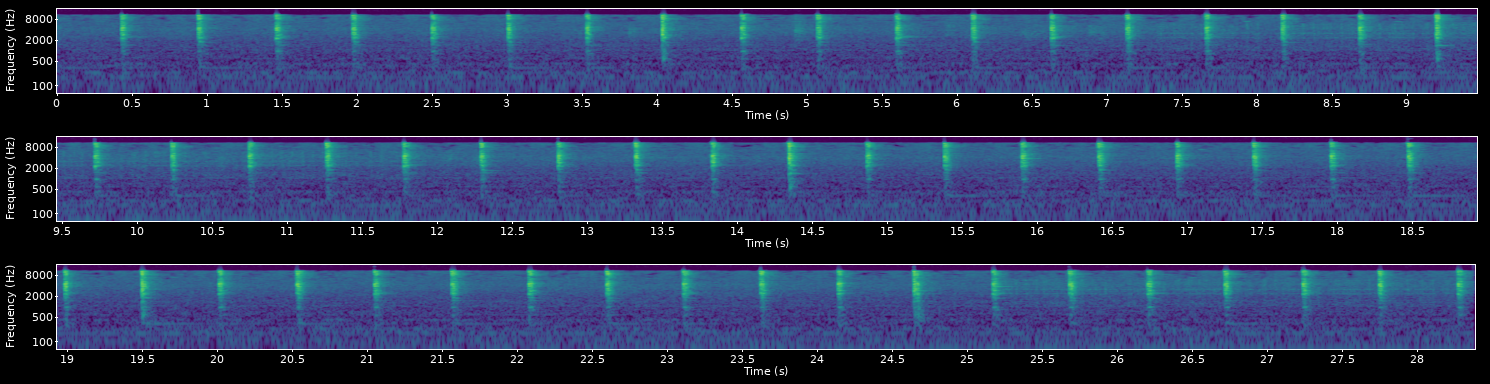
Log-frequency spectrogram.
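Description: Steady, even ticking, about two ticks a second, over a low steady hum.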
